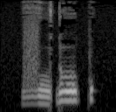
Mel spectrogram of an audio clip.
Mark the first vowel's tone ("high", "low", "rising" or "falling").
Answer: low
